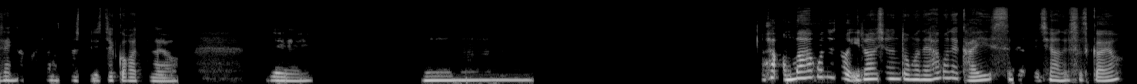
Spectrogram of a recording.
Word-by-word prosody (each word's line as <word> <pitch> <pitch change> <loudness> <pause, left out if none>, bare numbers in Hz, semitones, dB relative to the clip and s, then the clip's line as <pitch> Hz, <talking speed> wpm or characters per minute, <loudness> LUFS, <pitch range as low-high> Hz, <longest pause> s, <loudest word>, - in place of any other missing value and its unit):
생각하셨을 185 0 -6
수 - - -7
있을 180 - -6
것 - - -1
같아요. 160 -2 -3 0.9
네. 175 -2 0 1.1
음. 195 +2 +1 2.3
학 310 - +3
엄마 250 +7 +7
학원에서 320 -6 -1
일하시는 250 +6 +2
동안에 225 -3 +4
학원에 280 +5 0
가 175 -8 0
있으면 220 +4 -1 0.2
되지 170 +3 -5
않으셨을까요? 185 +3 -1
195 Hz, 225 characters per minute, -24 LUFS, 180-235 Hz, 2.3 s, 엄마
